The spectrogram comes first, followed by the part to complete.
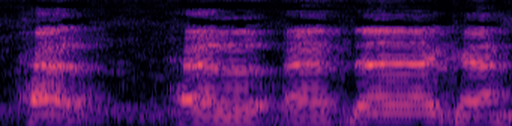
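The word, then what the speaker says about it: هل أتاك: mati bertemu dengan alif, maka harus dibaca juga dengan jelas. Hal ataka hadithul ghasyiyah. Nah, jadi harus bacanya hal ataka. Jadi dari kata huruf ininya yang lam matinya bertemu dengan alif, jadi harus dibaca idhar mutlak.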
